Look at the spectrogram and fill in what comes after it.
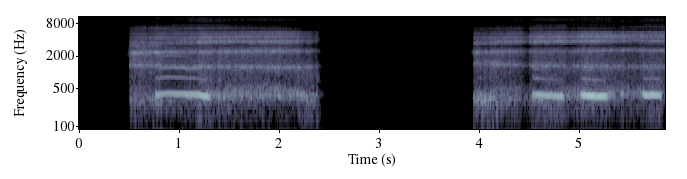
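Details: Simulated gasping for air, sound-effect recording: strained, noisy breaths drawn in with effort, separated by pauses; acted air hunger.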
